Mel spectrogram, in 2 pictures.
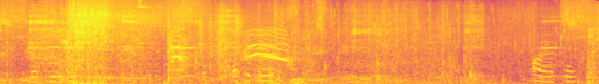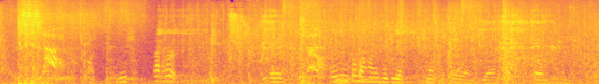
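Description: Gunshots and game sound effects ring out.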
